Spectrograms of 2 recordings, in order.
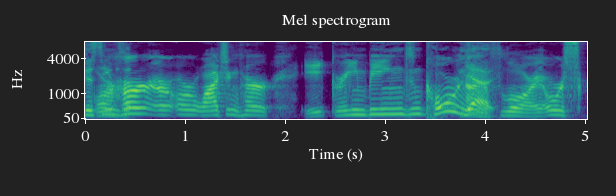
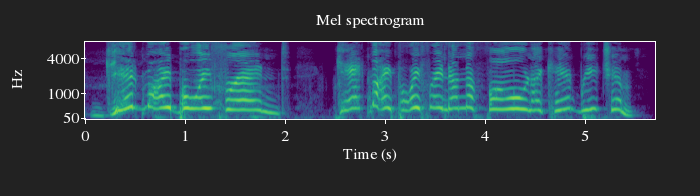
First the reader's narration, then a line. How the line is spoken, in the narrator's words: screaming like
